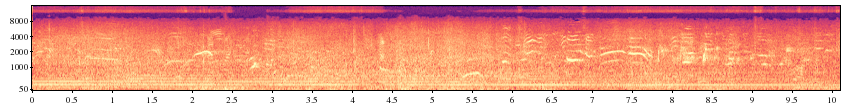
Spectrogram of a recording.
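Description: A steady low engine drone, holding the same pitch throughout, under the scattered voices of people in a crowded park.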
